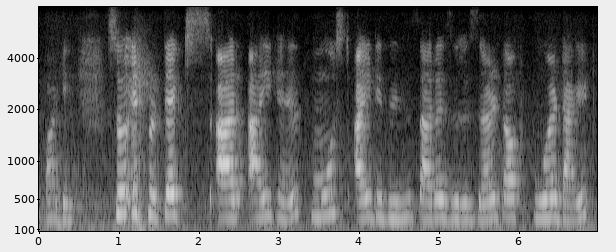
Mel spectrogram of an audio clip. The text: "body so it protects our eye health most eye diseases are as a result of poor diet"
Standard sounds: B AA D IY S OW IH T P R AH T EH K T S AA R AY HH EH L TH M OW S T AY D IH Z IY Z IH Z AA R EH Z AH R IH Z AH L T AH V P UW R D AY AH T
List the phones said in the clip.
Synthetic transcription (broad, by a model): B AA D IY S OW IH T P R AH T EH K T S AA R AY HH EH L T M OW S T AY D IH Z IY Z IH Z AA R EH Z AH R IH Z AH L T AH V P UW R D AY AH T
